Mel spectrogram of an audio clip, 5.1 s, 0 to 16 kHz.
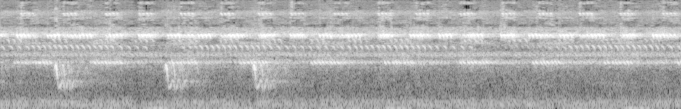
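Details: Three short, knocking, downward-sliding notes roughly 0.7 seconds apart from a Large-tailed nightjar (Caprimulgus macrurus), a nocturnal bird said to sound like someone doing carpentry, set against a constant high ringing of insects.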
